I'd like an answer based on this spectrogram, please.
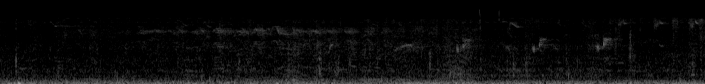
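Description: Outdoor field ambience: small birds calling in short rising chirps, several in a row in the second half, with a thin high trill about a second and a half in, over a steady low rumble.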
